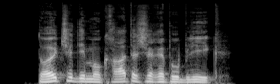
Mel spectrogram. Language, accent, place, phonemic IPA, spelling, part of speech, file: German, Germany, Berlin, /ˌdɔʏ̯t͡ʃə demoˌkʁaːtɪʃə ʁepuˈbliːk/, Deutsche Demokratische Republik, proper noun, De-Deutsche Demokratische Republik.ogg
- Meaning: German Democratic Republic (official name of East Germany (from 1947 through reunification in 1990): a former country in Central Europe)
